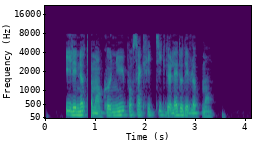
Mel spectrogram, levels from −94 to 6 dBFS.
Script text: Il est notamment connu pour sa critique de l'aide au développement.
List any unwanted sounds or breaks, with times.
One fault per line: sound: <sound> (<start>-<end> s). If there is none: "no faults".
sound: dropout (0.8-0.9 s)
